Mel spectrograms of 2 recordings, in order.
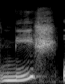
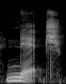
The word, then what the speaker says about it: niche: Completely up to you, both are appropriate and correct. So you can pronounce it niche or niche.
